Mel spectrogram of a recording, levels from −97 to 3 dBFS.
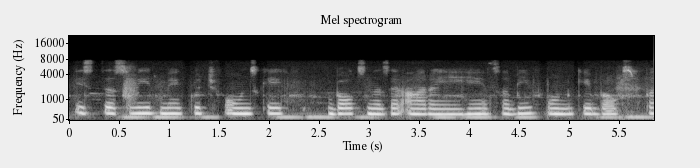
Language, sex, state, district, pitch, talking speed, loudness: Hindi, female, Himachal Pradesh, Shimla, 220 Hz, 165 wpm, -15 LUFS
